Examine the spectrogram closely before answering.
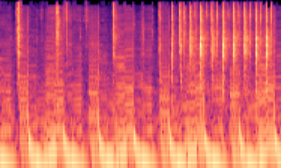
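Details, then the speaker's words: Cheap AliExpress TKL keyboard with Blue Alps switches and an LFK PCB and plate, before modding: quick keystrokes, each a sharp click followed by a loose ringing rattle from rattly switches and stabilizers. "You can hear a lot of rattle. I'll even pause the music, right? So that's super rattly, but we will reduce that coming up."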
